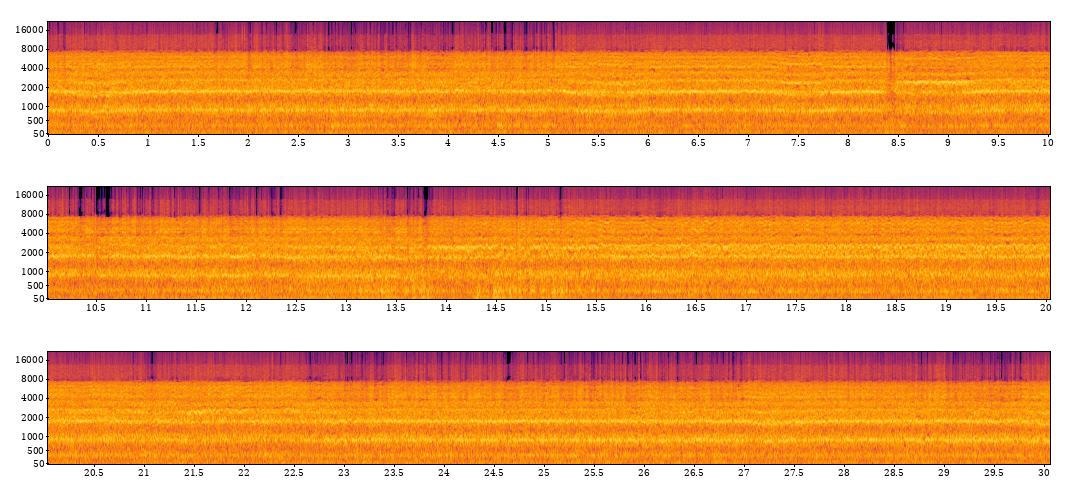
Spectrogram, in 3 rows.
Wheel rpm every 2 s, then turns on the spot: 230, 230, 230, 230, 220, 230, 220, 210, 210, 210, 230, 230, 240, 230, 230.
none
